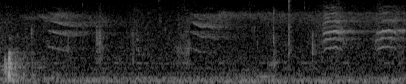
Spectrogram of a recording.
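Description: A dull thump just after the start. Then short high chirping calls come in a few scattered falling chirps and a quick run of about five arched chirps a little over three seconds in, over a steady low outdoor rumble.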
